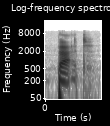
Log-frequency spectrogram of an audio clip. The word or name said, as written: bat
